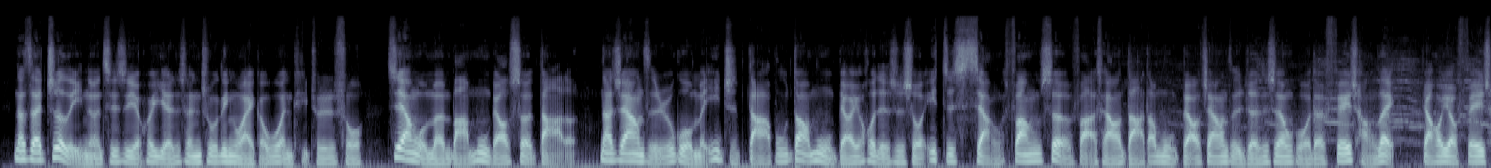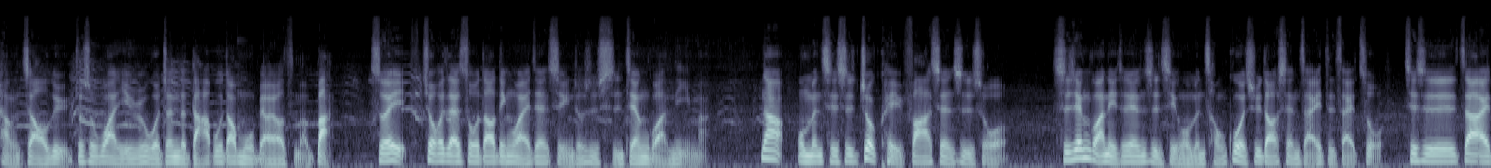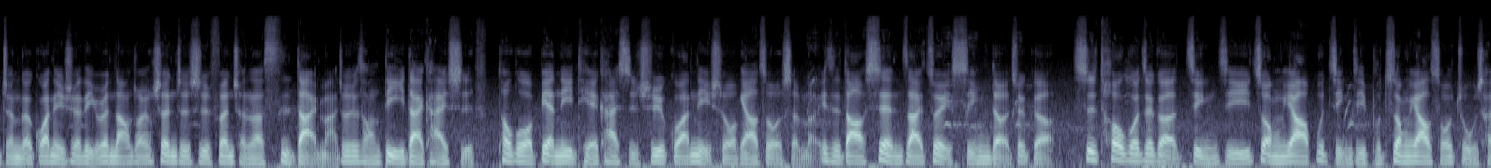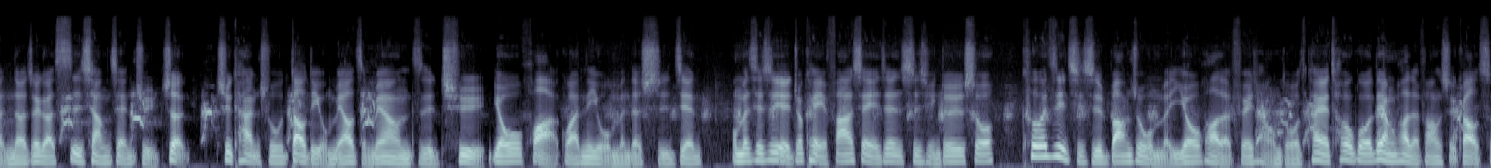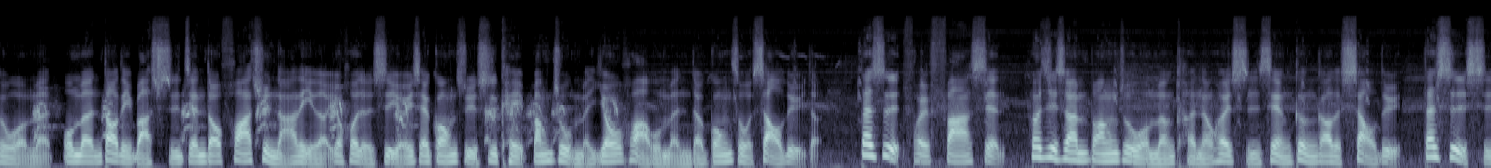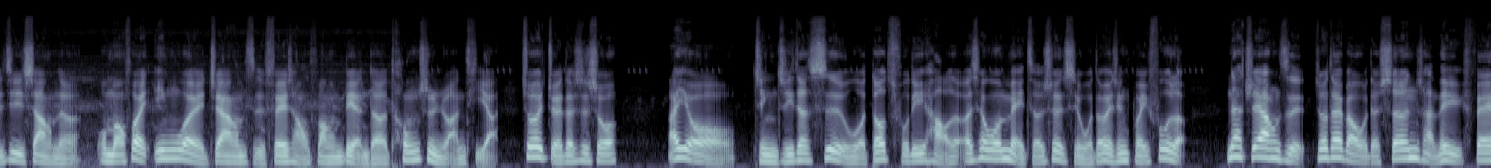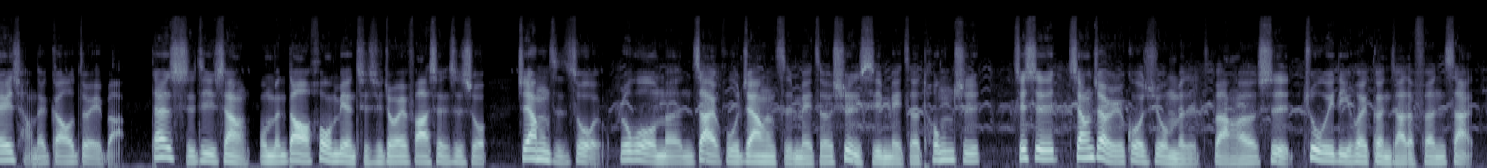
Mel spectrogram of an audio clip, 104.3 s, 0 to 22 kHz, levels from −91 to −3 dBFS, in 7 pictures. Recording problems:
animal sounds; noticeable; throughout; 20 dB below the speech

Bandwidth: 14.5 kHz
